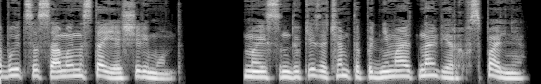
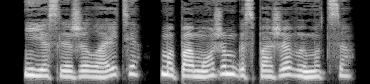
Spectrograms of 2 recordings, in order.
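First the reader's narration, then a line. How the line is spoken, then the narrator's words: Maid's timid offer. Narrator (Russian): робко предлагает одна из служанок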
